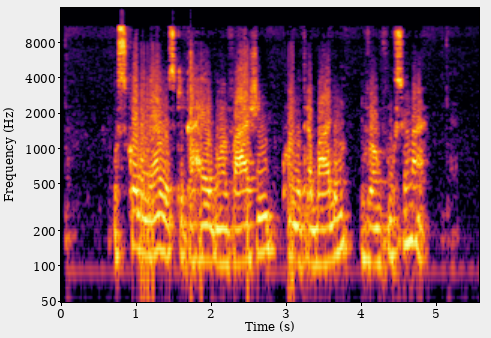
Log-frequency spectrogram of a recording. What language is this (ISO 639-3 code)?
por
